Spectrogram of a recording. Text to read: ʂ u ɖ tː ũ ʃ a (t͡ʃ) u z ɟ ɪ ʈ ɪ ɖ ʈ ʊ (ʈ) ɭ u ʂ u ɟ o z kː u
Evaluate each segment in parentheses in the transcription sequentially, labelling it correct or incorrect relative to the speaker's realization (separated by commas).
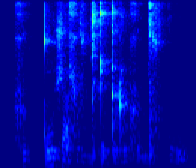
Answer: incorrect, incorrect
